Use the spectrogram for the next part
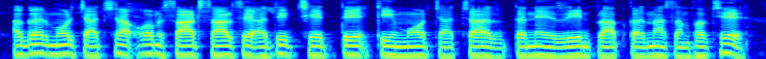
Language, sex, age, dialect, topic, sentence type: Magahi, male, 18-24, Northeastern/Surjapuri, banking, statement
